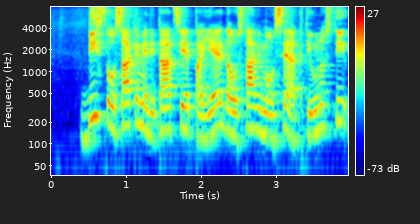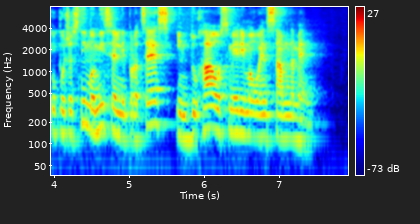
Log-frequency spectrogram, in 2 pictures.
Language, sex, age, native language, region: Slovenian, male, 30-49, Slovenian, Savinja region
